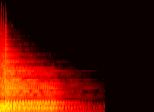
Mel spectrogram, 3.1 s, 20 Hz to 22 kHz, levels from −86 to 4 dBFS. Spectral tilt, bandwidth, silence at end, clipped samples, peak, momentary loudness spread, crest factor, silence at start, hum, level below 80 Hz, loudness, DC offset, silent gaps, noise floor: -6.5 dB/octave; 15 kHz; 1 s; under 0.1%; -10 dBFS; 18 LU; 20 dB; 0 s; none; -42 dBFS; -28 LUFS; under 0.1%; none; -59 dBFS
